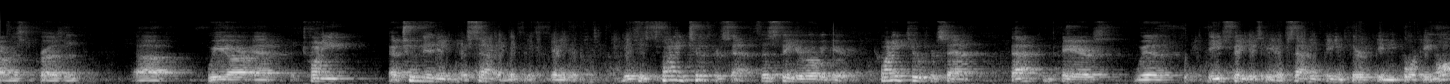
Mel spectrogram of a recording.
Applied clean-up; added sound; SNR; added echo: neural separator model SepFormer DNS4.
